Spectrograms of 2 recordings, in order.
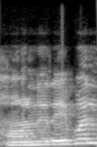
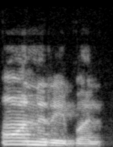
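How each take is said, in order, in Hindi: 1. शब्द की शुरुआत में साफ़ सुनाई देने वाली h ध्वनि है। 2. शब्द सीधे एक स्वर ध्वनि से शुरू होता है। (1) "तो हम हॉनरेबल नहीं पढ़ेंगे" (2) "इसको क्या पढ़ेंगे, ऑनरेबल"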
